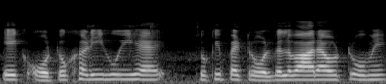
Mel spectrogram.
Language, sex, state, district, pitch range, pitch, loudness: Hindi, female, Punjab, Pathankot, 210-230 Hz, 215 Hz, -19 LUFS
